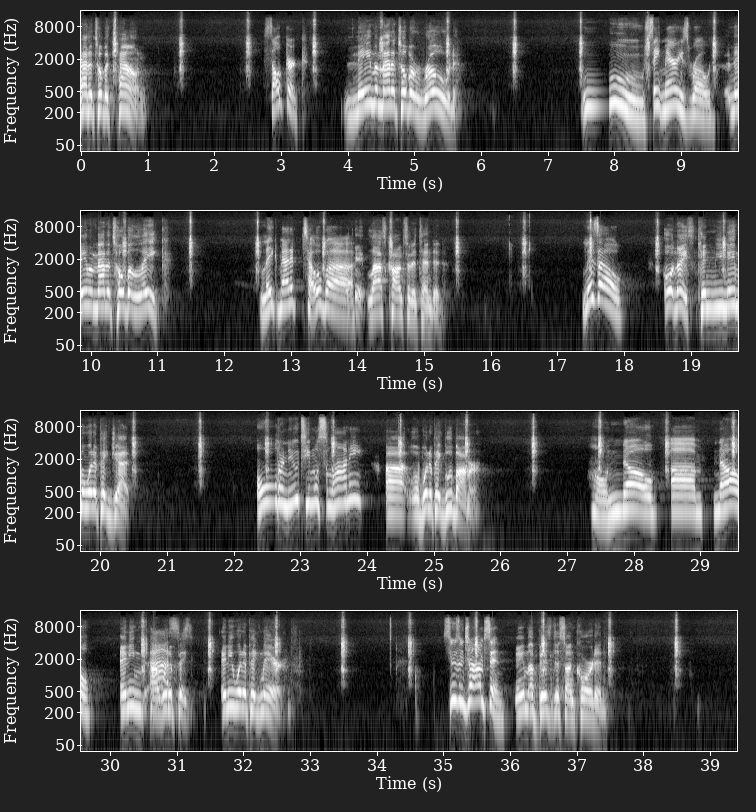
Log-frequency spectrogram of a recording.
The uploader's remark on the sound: calls in from her home in Las Vegas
